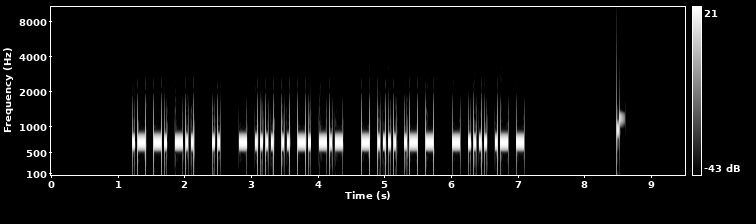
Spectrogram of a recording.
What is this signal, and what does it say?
Morse code, heard as a keyed tone, about 30 wpm, 700 Hz. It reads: AND I THINK THAT THAT
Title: Sets of 5 Words Encore 30wpm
